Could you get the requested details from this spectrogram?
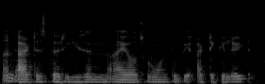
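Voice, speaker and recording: At a fairly quick pace, a man talks in a somewhat breathy voice of medium pitch. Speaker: vlogger. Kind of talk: casual monologue. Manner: halting.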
